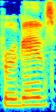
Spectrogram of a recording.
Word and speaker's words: Brugaves: Let's just go, Brugaves. I know it's pronounced Brugaves, but I think it'd be funny if it was like Brugave, like the syrup.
